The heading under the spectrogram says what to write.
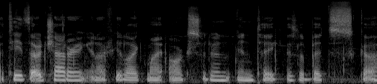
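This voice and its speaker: Raspy, put-on character voice at a fairly quick pace. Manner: weak, shaky.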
